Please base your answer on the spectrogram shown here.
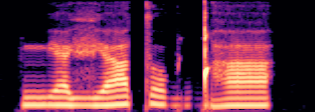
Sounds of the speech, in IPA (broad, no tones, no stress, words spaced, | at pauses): mʲævʲatoɡ ɡ͡ǃa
